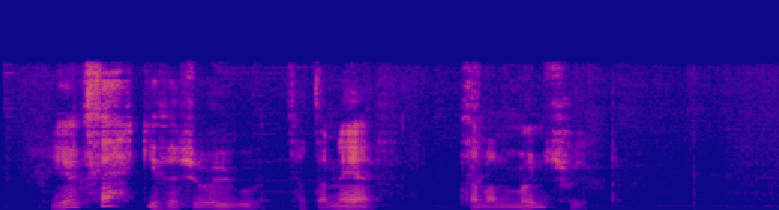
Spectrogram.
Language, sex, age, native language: Icelandic, male, 50-59, Icelandic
